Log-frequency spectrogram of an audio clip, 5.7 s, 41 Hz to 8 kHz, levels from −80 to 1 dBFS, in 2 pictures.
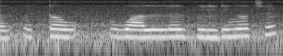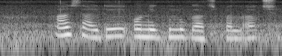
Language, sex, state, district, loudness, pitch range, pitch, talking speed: Bengali, male, Tripura, West Tripura, -14 LUFS, 240-265 Hz, 250 Hz, 105 wpm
